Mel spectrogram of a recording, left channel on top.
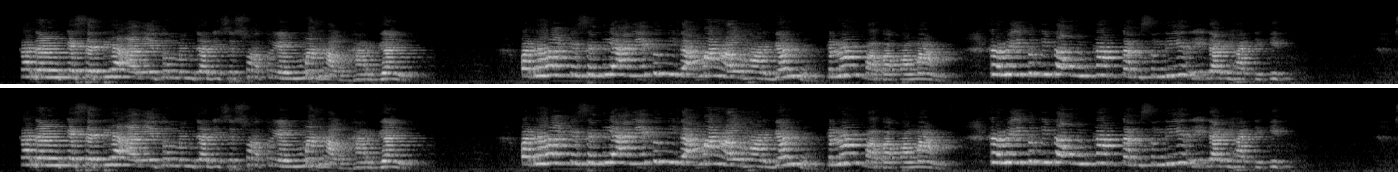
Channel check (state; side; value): identical; both; correlation 1.00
